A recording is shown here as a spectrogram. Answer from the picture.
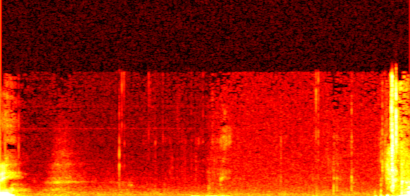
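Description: Near silence between speakers, with a faint short noise about halfway through and voices coming back in at the very end.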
